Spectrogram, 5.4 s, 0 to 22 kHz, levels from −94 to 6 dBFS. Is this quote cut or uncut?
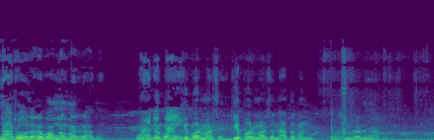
cut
